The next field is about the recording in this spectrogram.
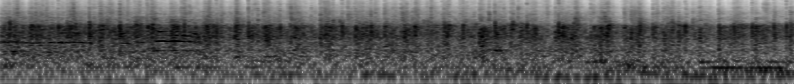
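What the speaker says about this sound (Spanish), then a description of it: "Un aplauso fuerte para el Señor." A congregation in church gives a strong round of applause, dense and sustained throughout, with some cheering and voices mixed into the clapping.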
